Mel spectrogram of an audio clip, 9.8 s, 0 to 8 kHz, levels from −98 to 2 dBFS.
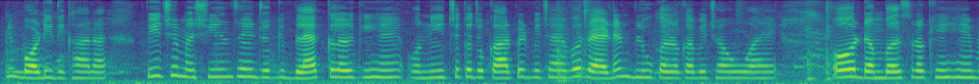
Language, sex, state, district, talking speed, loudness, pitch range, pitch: Hindi, female, Bihar, Lakhisarai, 210 wpm, -19 LUFS, 225-260 Hz, 245 Hz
